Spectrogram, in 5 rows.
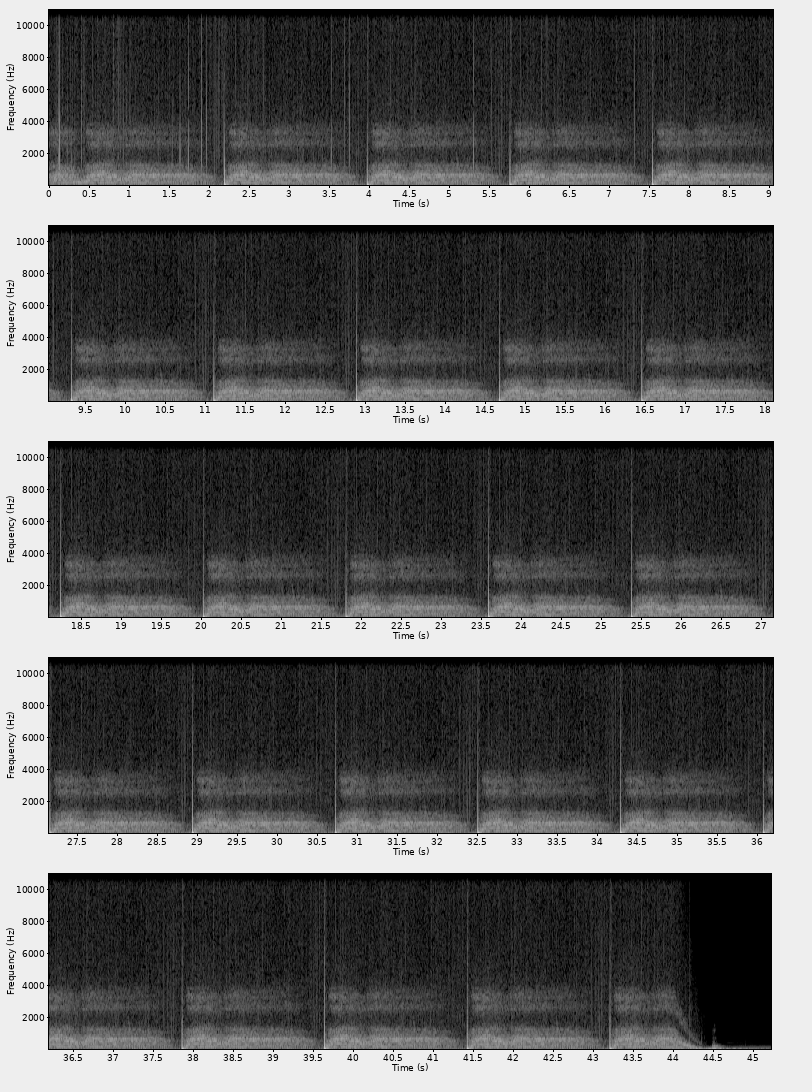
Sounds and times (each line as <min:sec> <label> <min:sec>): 0:00.0 Record noise 0:45.2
